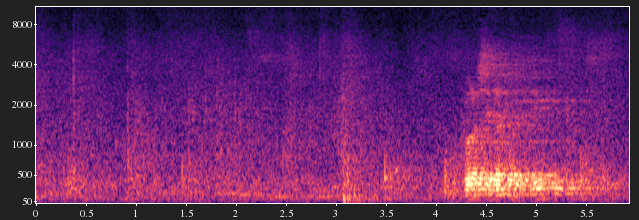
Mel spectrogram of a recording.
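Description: Footsteps echo in a large, reverberant hall.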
